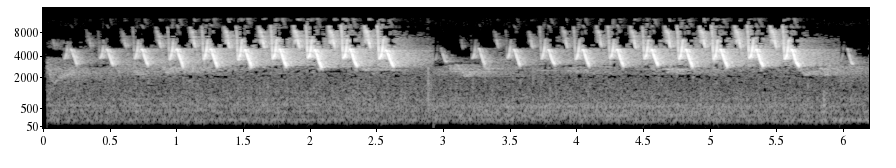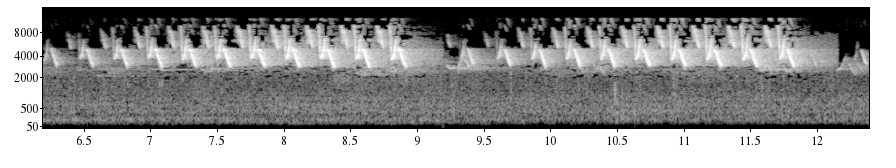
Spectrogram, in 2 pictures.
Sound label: oven bird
